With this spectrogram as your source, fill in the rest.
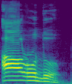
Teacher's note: এখানে কিন্তু আমি মোটা করছি কারণ র এবং দ হরফ হচ্ছে মোটা হরফ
